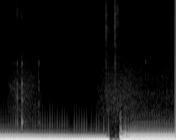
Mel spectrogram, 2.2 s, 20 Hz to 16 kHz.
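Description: A deep 808 bass note held on a low C while it is tuned into key. It cuts off about a second and a half in and starts again straight away as the note is retriggered.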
